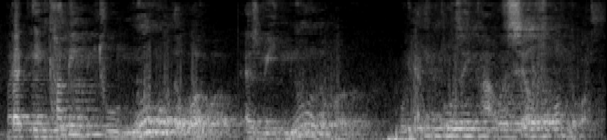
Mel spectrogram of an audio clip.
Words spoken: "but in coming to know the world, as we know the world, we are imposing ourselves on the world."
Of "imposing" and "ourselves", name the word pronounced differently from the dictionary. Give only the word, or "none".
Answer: ourselves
